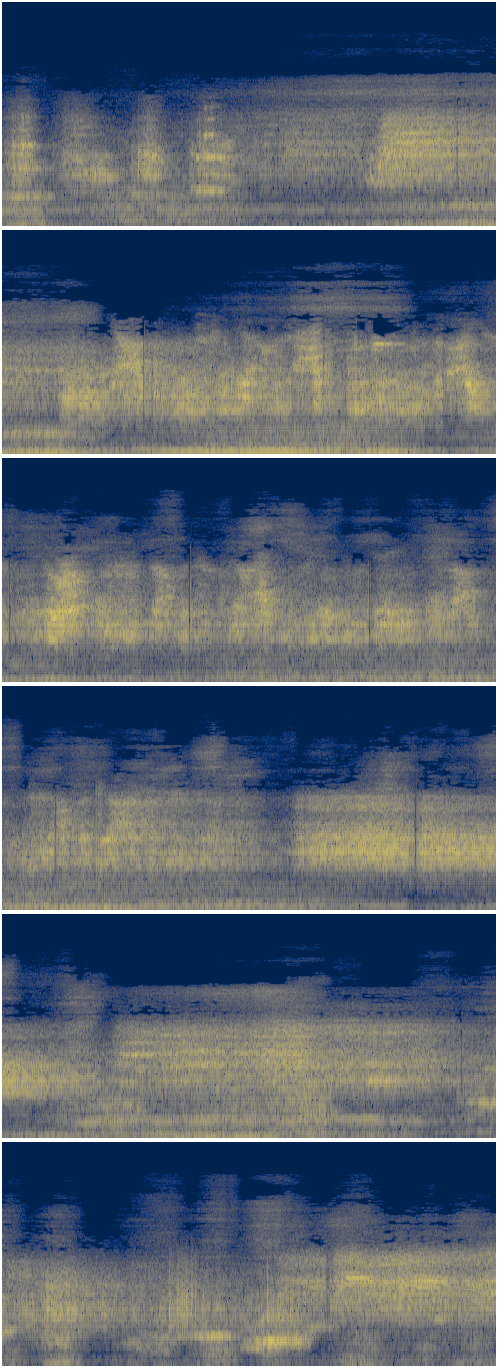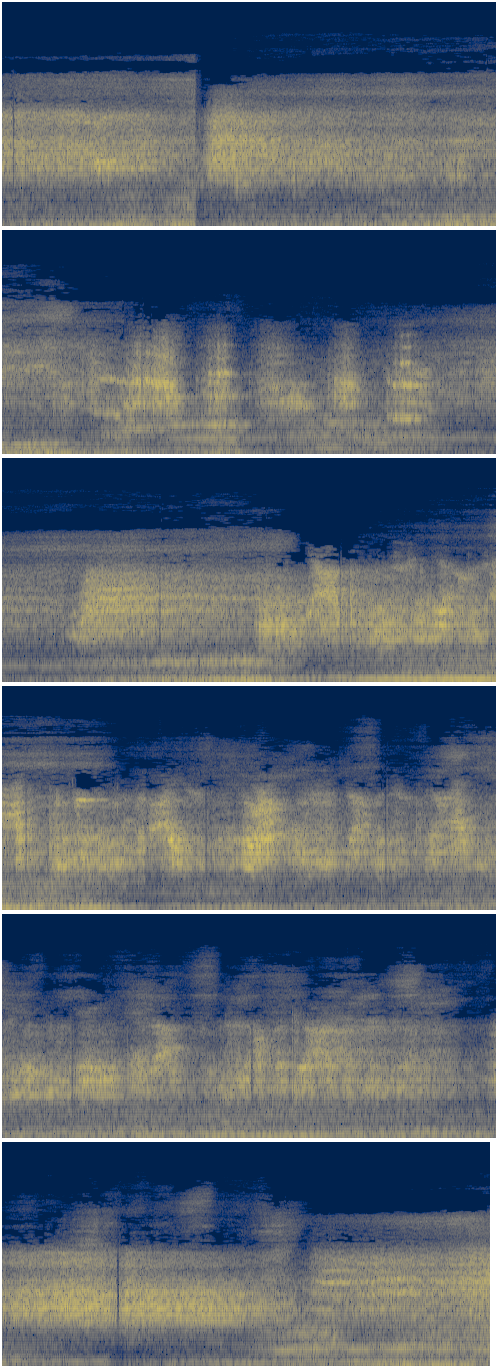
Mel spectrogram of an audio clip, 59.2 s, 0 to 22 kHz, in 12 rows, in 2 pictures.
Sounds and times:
Distortion: 0:00.0 - 0:36.0, 0:36.8 - 0:59.2
Sound effect: 0:00.0 - 0:59.2.

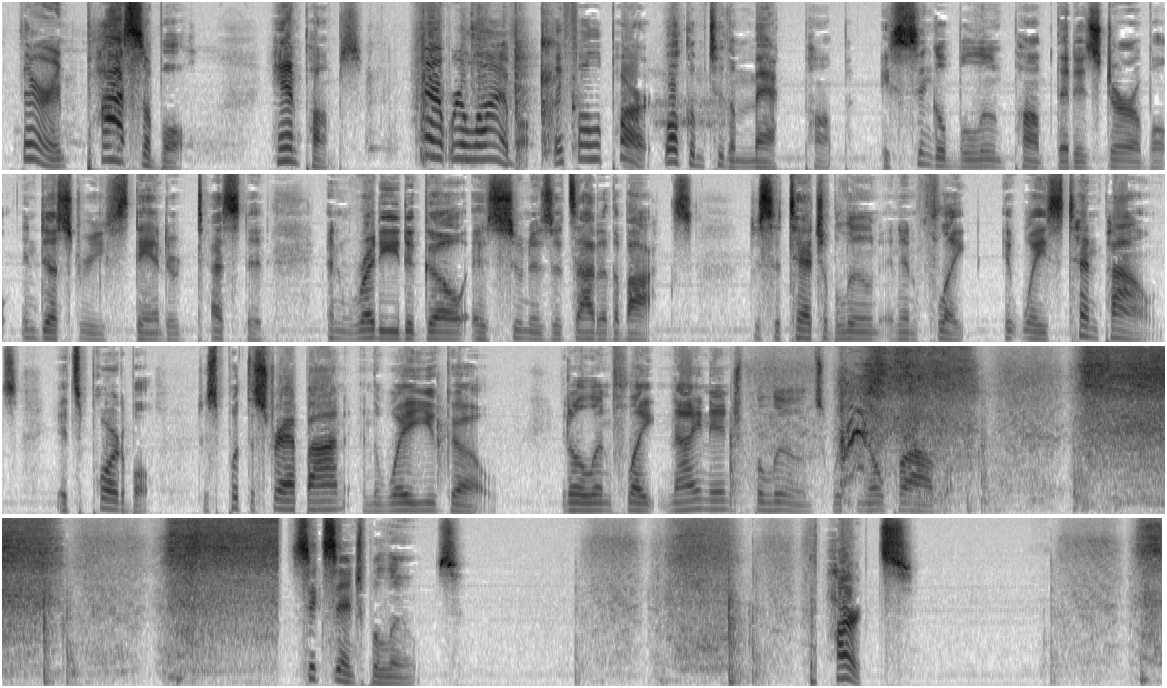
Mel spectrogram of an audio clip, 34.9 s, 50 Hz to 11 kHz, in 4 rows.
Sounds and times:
Speech: 0:00.1 - 0:24.6, 0:28.4 - 0:29.7, 0:32.2 - 0:33.1.

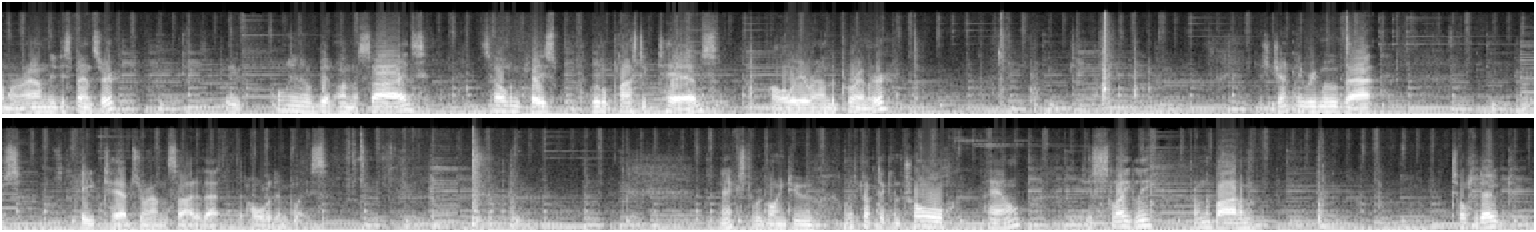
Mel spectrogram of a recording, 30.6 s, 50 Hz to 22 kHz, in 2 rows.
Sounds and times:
Speech: 0:00.0 - 0:01.2, 0:02.2 - 0:08.9, 0:12.6 - 0:13.8, 0:15.2 - 0:18.6, 0:22.5 - 0:25.5, 0:26.1 - 0:27.9, 0:29.8 - 0:30.5
Music: 0:00.0 - 0:30.6.

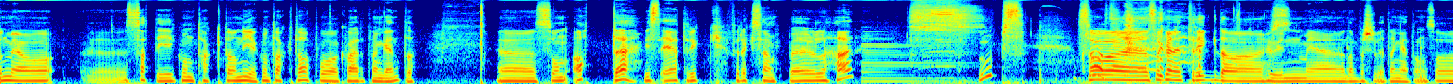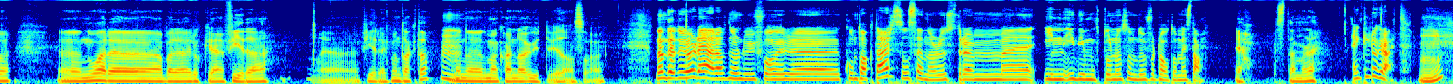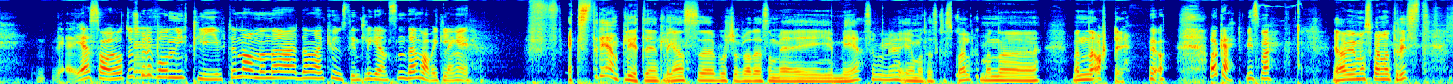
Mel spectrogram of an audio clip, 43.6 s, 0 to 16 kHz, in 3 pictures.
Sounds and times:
Speech: 0:09.8 - 0:29.0, 0:34.8 - 0:40.3.

